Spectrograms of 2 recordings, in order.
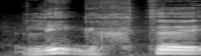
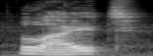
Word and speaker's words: light: Якщо GH стоїть після голосної літери, вона взагалі не вимовляється взагалі. Забудьте, що вона там є. перескакуйте через ці дві букви GH разом. Тому ви будете читати high, light, thought, through, align і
